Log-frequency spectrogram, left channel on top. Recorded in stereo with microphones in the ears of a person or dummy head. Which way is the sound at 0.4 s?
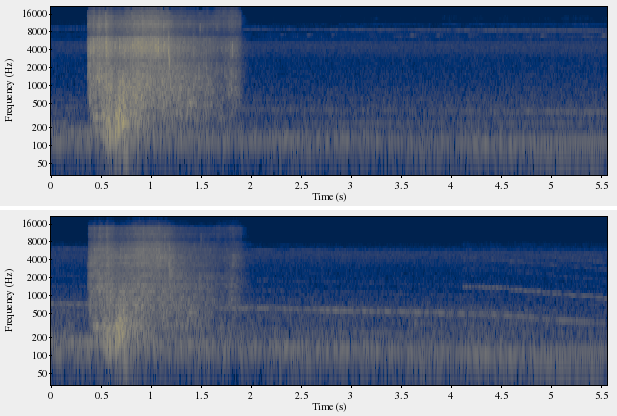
70° left (ahead or behind).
